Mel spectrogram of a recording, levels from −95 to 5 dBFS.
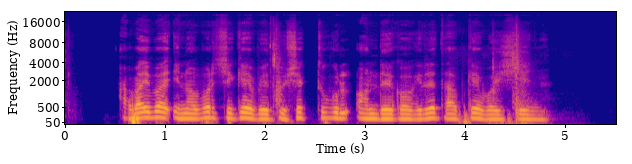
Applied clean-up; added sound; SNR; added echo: neural mask model RNNoise.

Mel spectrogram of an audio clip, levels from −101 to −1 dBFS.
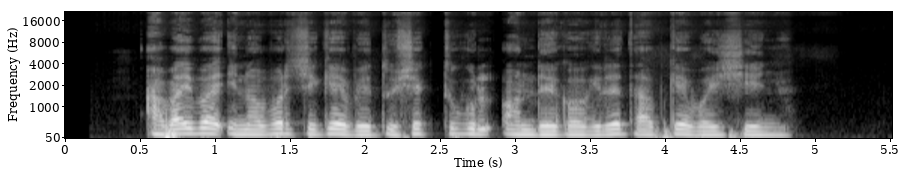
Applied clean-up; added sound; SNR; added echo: none; none; none; none.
